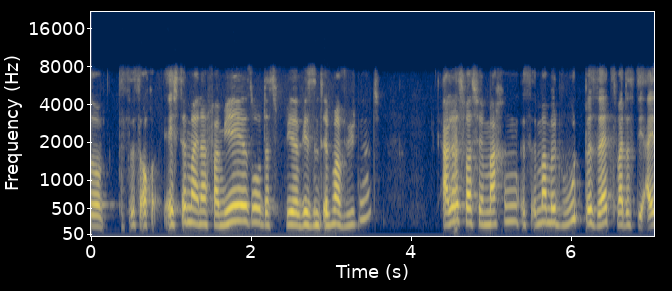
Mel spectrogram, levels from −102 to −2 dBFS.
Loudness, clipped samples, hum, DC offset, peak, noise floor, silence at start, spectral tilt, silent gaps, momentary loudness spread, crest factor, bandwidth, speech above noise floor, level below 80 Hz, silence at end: -21 LUFS; under 0.1%; none; under 0.1%; -4 dBFS; -70 dBFS; 0 s; -4 dB/octave; none; 15 LU; 16 dB; 8 kHz; 49 dB; -84 dBFS; 0 s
